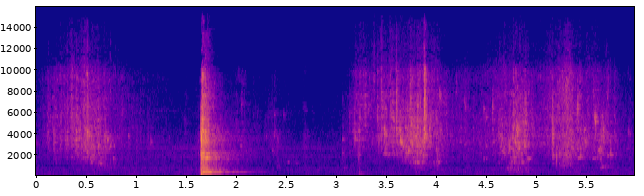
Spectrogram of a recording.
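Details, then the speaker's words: Craftsman oilless air compressor stored a year and a half in an unheated unit with a faulty drain valve: a thump, then slow irregular sloshing as the tank is tipped; condensation water is trapped inside the tank. "hear that water sloshing around in there so this thing has been stored uh in an unheated you store for about a year and a half"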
